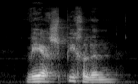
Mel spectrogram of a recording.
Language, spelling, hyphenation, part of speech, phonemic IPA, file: Dutch, weerspiegelen, weer‧spie‧ge‧len, verb, /ˌʋeːrˈspi.ɣə.lə(n)/, Nl-weerspiegelen.ogg
- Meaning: to reflect, to mirror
